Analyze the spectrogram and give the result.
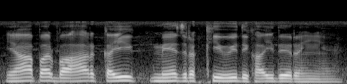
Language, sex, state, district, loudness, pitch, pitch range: Hindi, male, Uttar Pradesh, Lalitpur, -14 LUFS, 155 Hz, 145-165 Hz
